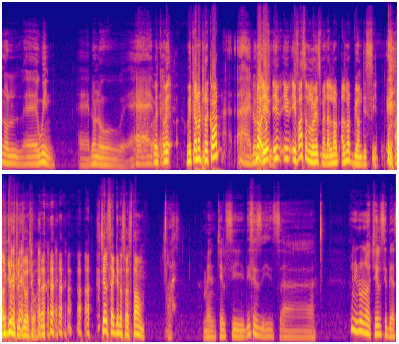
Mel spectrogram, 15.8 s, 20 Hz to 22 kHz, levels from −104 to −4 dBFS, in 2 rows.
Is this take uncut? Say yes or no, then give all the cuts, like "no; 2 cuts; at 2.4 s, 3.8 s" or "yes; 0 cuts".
no; 1 cut; at 9.7 s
